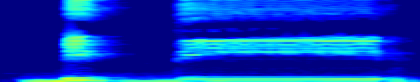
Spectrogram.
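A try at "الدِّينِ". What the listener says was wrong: بِدِّين. Again, the dal has also shadda, so you have to stress, you know, the sound when you pronounce the dal letter.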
